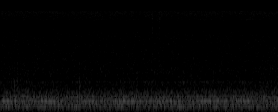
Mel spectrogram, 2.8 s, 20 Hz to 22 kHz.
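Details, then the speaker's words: 1999 Volkswagen Beetle, warmed up with coolant at about 135 degrees indicated: quiet, even idle, still slightly low. Smooth, with no misfire detectable by feel or ear; normal warm idle. "but everything's running normally it's smooth um there's no misfire that I can detect just uh with my feel and with hearing it"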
